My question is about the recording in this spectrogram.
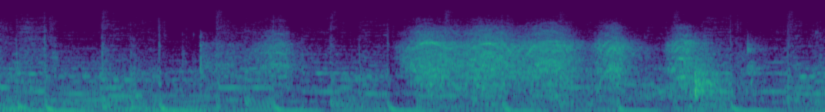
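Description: Cordless drill driving a screw into a bifold door's hinge in a burst of about a second, halfway through, over background music with a steady beat.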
